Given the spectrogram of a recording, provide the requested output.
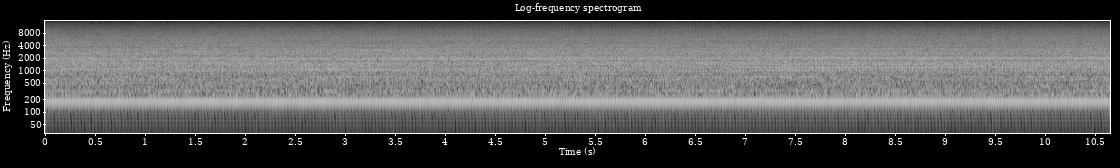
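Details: DuroMax XP15000HX generator installed in a shed, second start, running on propane with the exhaust fan off: a constant, even drone with a steady mid hum and no surging or knocking during a 5-minute run. Normal running, no issues.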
